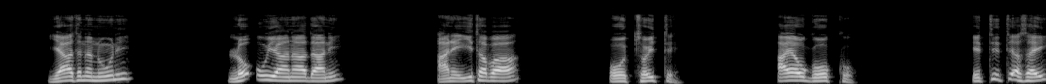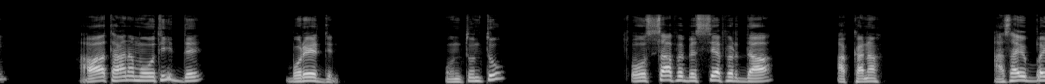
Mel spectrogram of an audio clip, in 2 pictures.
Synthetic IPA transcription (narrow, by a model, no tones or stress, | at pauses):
jaːt̪ɪnɐnuːnɪ | lɔʔʊjaːnaːd̪aːn | ʔɐnɛiːt̪ɐbaː | o̞ːt͡sːɔjt̪ːɛ̰ | ɐjɐwɡo̞ːkːɔ̰ | ʔɪt̪ːɪt̪ːɪɐs̬ɐj | hɐ̰waːt̪aːnɐmo̞ːt̪iːd̪ːɛ | bɔɾe̞ːd̪ːɪn | ʔʊnt̪ːʊnt̪ːʊ | t͡sʼo̞ːsːaːpːɛbɛsːɪjaːpɪɾd̪ːaː | ɐkːɐnɐ | ʔɐs̬ɐjʊbːɐ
